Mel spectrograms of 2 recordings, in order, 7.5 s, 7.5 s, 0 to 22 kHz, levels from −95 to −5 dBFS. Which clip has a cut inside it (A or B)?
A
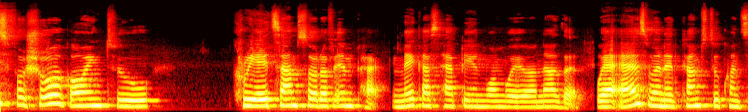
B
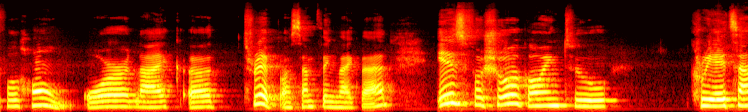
A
